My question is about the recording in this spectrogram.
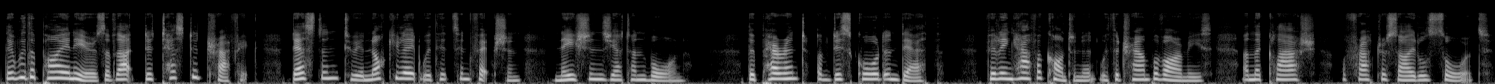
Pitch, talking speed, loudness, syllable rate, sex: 225 Hz, 150 wpm, -20 LUFS, 4.9 syllables/s, female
